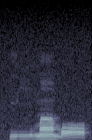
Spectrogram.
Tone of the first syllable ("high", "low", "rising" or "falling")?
low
